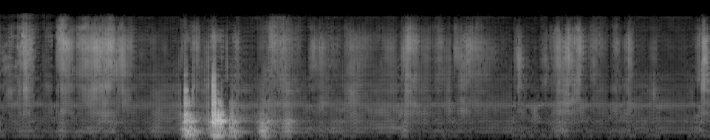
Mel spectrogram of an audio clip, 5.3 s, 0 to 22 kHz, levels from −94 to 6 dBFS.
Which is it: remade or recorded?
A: remade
